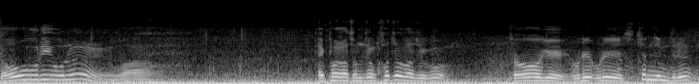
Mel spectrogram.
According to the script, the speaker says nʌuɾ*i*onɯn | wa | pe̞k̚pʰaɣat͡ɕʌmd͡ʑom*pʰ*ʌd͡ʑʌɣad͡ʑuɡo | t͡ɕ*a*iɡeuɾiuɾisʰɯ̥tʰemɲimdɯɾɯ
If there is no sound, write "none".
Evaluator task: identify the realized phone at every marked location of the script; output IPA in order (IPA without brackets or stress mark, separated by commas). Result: i, kʰ, ʌ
